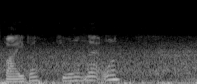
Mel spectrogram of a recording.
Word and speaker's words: Weber: vber no it it the brand is uh it's called Weber vber that's a pronounce vber well I'll take you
